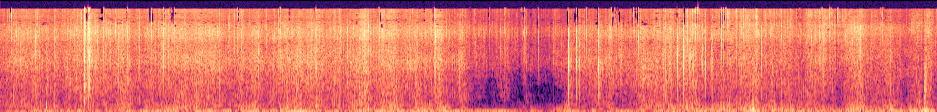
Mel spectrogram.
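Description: A clear plastic bubble wrap sheet is bunched in both hands over a wooden board while fingertips squeeze and pop the bubbles. A steady, bright crinkling runs throughout, broken by sharp snapping pops that stand out above it, with a brief quieter lull just before the six-second mark.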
